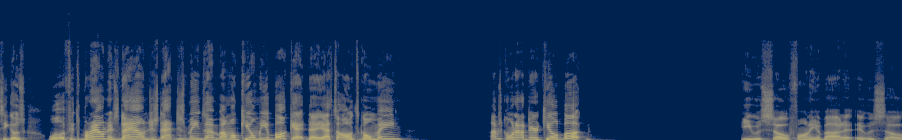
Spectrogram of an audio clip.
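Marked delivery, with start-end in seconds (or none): 0.6-7.3 high-pitched Southern dad impression; dad's accent. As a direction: imitate dad protesting his innocence. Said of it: "That's exactly him".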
